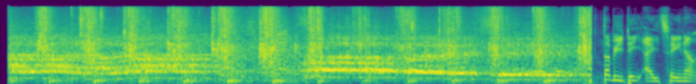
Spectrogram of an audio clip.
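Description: A large crowd sings a chant loudly in unison.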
